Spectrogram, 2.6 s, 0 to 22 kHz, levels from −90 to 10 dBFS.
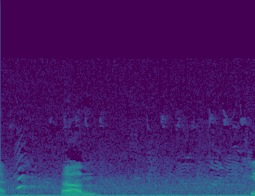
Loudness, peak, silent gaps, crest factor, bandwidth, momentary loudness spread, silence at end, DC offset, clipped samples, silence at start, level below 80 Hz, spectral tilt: -36 LUFS; -16 dBFS; none; 20 dB; 15.5 kHz; 16 LU; 0 s; under 0.1%; under 0.1%; 0 s; -44 dBFS; -6.5 dB/octave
